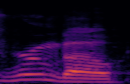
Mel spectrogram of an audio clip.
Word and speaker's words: Roombo: Okay, see, you said First Blood, and I thought you just mispronounced Rambo. No, it's Roombo. It's ROOMBO.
